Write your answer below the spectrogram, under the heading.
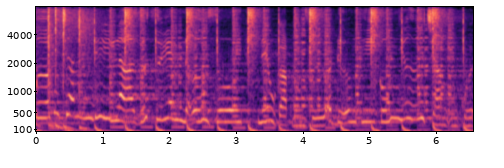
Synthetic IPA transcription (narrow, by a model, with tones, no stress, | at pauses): ɓɨ˨˦əŋt͡ɕə˧nɗi˧laː˨˩zɨ˨˦˥t̚zwi˧ənːə̰ː˧˥zo˨˩jne˧wɣa˨˩p̚zɨ˧˩˦əɗɨ˧˨əŋt̪ʰi˨˩kʊ̰˧˥ŋ͡mɲɨ˧t͡ɕa˨˧˩ŋkwe˨˧˨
